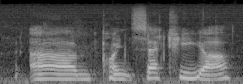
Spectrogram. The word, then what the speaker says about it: poinsettia: is is an eye there is an i in the word poinsettia would be the proper way but there are a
